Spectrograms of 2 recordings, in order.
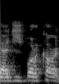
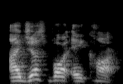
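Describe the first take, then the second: First: The word 'a' is reduced to a quick 'uh'. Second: The word 'a' is said as a full 'ay'. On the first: This is how people naturally talk. "instead of saying" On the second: This is how people read text aloud. "When we're reading a letter, when and we come across the word a, we tend to say"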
